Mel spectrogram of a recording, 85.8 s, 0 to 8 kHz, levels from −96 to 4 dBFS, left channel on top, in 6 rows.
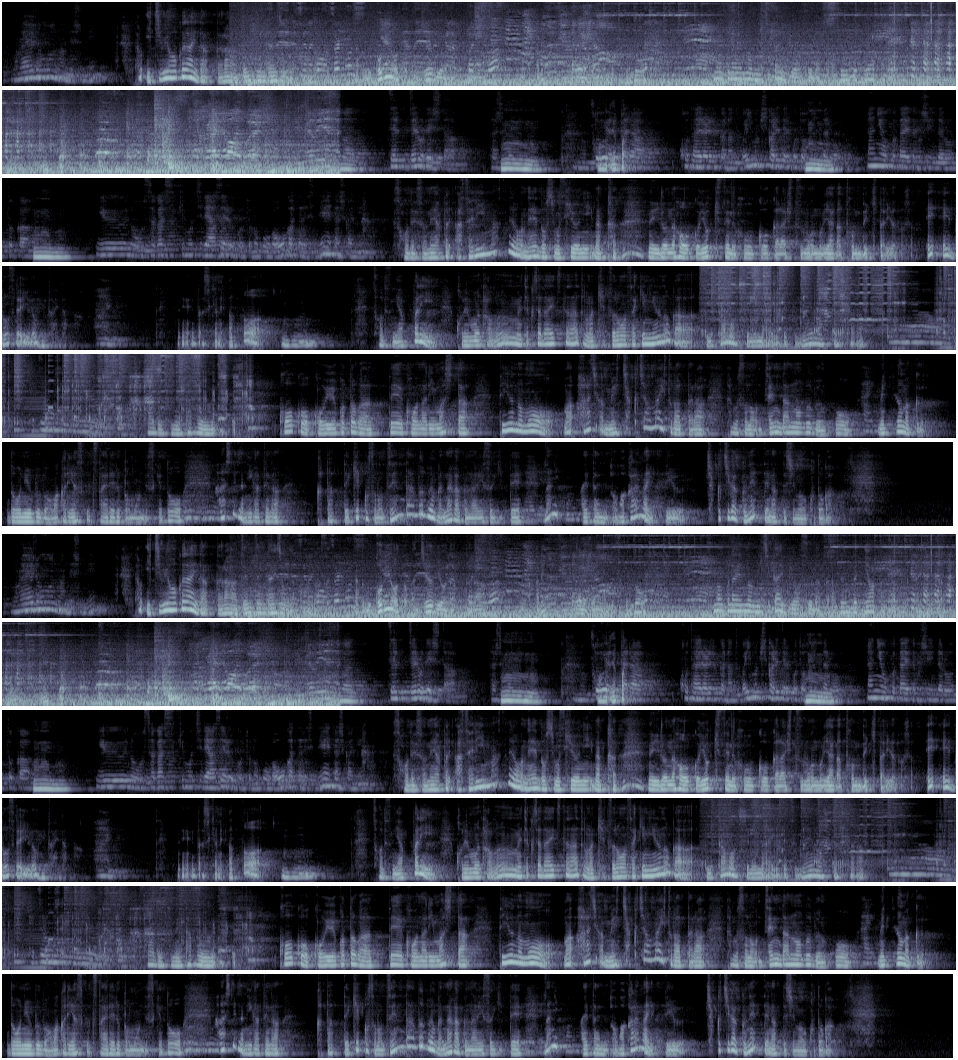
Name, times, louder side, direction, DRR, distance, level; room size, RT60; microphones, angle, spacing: voice 1, 0.1-1.5 3.8-4.1 5.3-6.0 7.7-8.0 9.8-10.1 15.6-16.5 17.0-19.7 20.1-21.1 21.6-22.1 22.9-23.9 24.5-26.9 27.3-29.0 30.0-34.1 35.6-35.8 42.9-43.2 44.3-44.6 46.1-46.2 47.3-47.6 56.2-57.2 57.6-58.8 60.1-60.6 63.7-63.9 68.3-68.5 70.1-70.3 73.7-73.9 74.2-74.8 79.3-79.7 80.0-80.4, right 1 dB, 50° right, 3 dB, 5.2 m, -46 dB
voice 2, 1.8-4.9 5.3-7.3 8.0-8.2 8.5-9.7 10.6-15.0 19.3-19.7 21.8-22.4 22.8-22.9 23.2-23.5 26.3-26.8 29.1-29.6 34.5-42.2 42.5-43.9 45.6-46.8 47.1-47.5 48.2-55.9 59.3-60.6 61.4-70.0 70.4-71.1 71.6-72.7 73.0-74.3 74.8-75.7 76.4-79.9 80.2-81.8 82.1-84.7, right 1 dB, 25° right, 8 dB, 0.9 m, -33 dB
sound 1, 3.4-19.4, left 2 dB, 40° left, 1.0 m, -32 dB
sound 2, 8.9-10.9 12.3-15.2, left 2 dB, 10° left, 4.9 m, -48 dB
sound 3, 53.4-61.0, left 7 dB, 70° left, 2.7 m, -44 dB
28.0 x 19.0 x 9.8 m, 0.91 s
head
